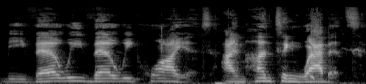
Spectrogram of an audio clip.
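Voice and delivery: slow, "very" and "rabbits" with W for R; cartoon hunter lisp. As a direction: say "very" as "vewy" and "rabbits" as "wabbits", drawn out. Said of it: "literally turns around to the dog and says".

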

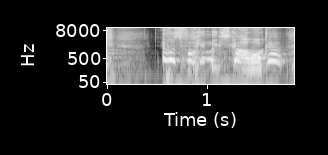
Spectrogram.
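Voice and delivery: high, slow, blubbering wail; mock sobbing. Telling girlfriend why he's crying, high slow mock sob. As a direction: whimper it out like a blubbering kid. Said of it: "I'm like".

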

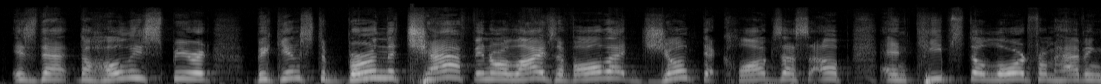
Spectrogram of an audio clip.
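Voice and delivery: loud, high, fervent preaching; full-force preaching. Acted. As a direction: preach it hard to the congregation.

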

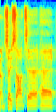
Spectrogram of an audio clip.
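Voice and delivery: normal talking voice

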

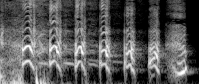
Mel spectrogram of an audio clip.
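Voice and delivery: very high squealing giggles; hysterical laughing. Acted. Young bears laughing at Bubby's crash, put-on hysterics. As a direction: cackle like kids rolling about. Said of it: "were rolling around on the ground just going".

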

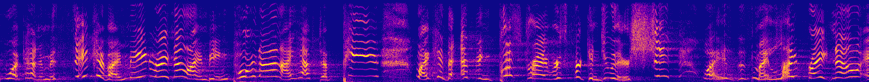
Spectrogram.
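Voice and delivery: high, half-laughing mock sob; laugh-crying. Bladder full in the rain, she breaks down laughing and crying. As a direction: wail at her own bad luck, half laughing. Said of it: "I just start crying".

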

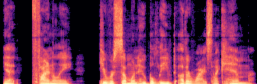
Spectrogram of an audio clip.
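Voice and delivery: ordinary delivery

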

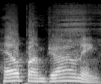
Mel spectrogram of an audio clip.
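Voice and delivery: panicked cry for help; mock drowning plea.

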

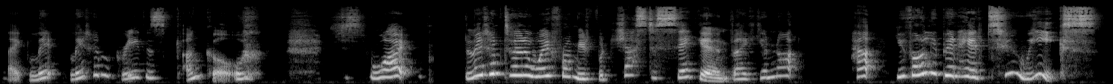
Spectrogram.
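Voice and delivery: high-pitched mock outrage; exasperated protest. Co-host scolds Margaret for not letting Henry grieve, exasperated. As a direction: plead in squeaky disbelief.

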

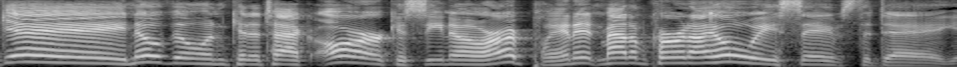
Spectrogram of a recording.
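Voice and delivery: high, loud sing-song cheer; celebrating patrons. Acted. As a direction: cheer with exaggerated glee. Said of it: "patrons of the casino start celebrating".

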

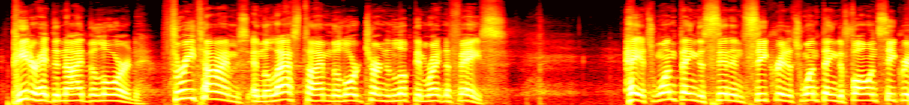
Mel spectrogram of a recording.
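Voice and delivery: usual speaking voice

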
